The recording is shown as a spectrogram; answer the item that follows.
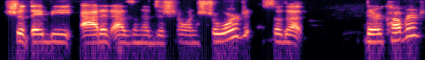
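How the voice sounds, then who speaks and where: A woman co-hosting a webinar over a video call, relaying audience questions in a polite, measured way. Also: on the low side, animated, no room sound. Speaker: webinar co-host. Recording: dry, dull video-call audio.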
